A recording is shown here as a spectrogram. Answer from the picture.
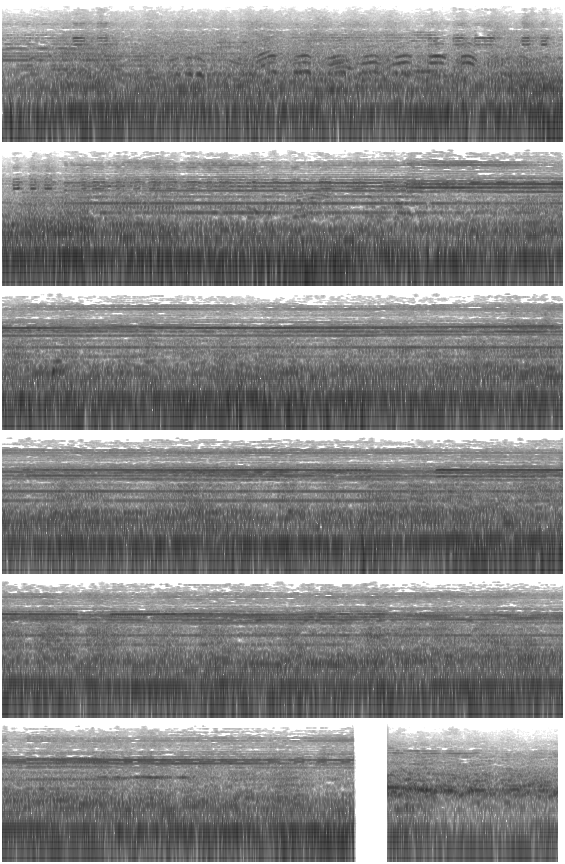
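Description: Motorcade of motorcycles and cars crawling through a crowd: engines running, horns held, crowd voices, with music playing.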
